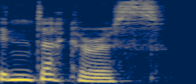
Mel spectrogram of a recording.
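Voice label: "indecorous", British English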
